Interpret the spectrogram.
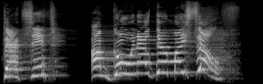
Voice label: Female Mecha Gnome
